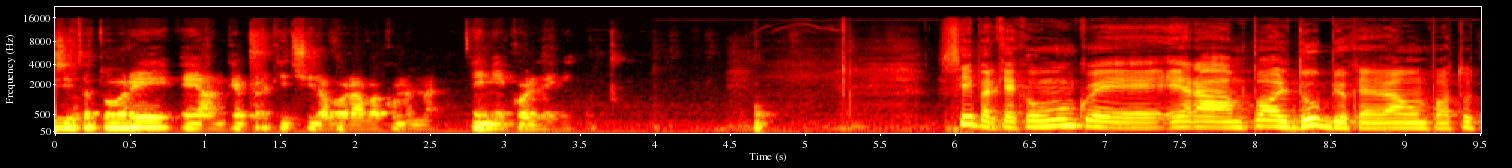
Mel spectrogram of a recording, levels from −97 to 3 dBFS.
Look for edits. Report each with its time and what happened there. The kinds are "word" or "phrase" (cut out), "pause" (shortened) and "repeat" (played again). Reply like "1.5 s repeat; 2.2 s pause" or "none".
none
